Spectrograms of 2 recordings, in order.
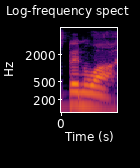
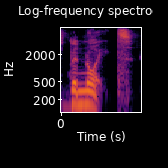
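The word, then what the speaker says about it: Benoit: I believe it who that my dad will never call him Chris Benois. He calls him Chris Benoy. He's like I call him Chris Benoy. I won't say his name right cuz because of you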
